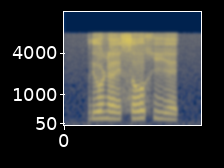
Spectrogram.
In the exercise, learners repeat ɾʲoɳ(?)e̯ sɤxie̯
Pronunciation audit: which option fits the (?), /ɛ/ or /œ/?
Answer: ɛ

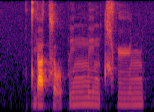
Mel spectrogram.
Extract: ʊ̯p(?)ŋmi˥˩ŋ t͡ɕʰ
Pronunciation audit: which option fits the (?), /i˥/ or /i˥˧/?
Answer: i˥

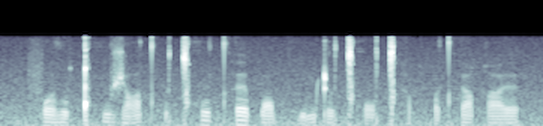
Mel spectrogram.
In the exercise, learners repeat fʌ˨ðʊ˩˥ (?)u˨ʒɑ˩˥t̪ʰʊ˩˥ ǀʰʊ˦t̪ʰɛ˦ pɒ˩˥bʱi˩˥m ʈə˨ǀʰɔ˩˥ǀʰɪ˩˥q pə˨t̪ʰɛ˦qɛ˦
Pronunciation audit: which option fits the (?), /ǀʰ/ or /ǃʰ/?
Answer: ǃʰ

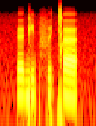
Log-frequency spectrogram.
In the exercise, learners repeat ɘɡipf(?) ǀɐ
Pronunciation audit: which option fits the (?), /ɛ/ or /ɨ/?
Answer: ɨ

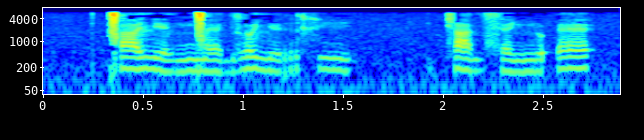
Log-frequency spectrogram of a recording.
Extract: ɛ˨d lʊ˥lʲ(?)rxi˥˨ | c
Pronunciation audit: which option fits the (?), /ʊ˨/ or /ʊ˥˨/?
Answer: ʊ˨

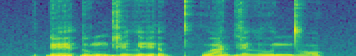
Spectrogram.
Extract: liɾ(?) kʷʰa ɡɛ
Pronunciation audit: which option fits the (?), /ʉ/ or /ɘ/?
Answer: ɘ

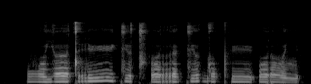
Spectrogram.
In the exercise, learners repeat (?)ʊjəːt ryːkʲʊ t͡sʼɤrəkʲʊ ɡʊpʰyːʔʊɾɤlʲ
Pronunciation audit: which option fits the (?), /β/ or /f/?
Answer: β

